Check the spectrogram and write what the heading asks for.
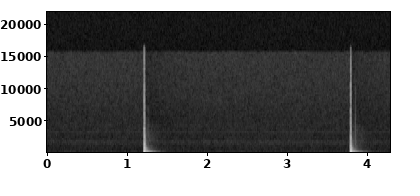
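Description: Two steel-tip darts striking a Winmau bristle dartboard, one about a second in and another near the end, each a short sharp thud.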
